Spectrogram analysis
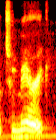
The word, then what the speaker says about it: turmeric: the kitchen and then i have my turmeric a tumeric some people pronounce it that way so these two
